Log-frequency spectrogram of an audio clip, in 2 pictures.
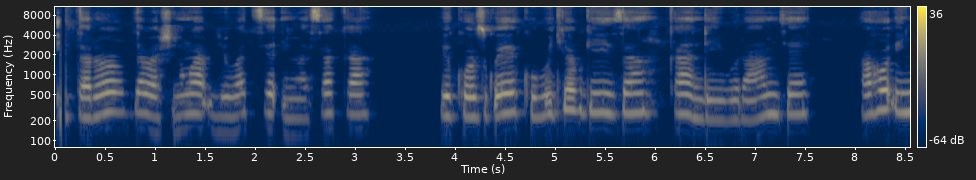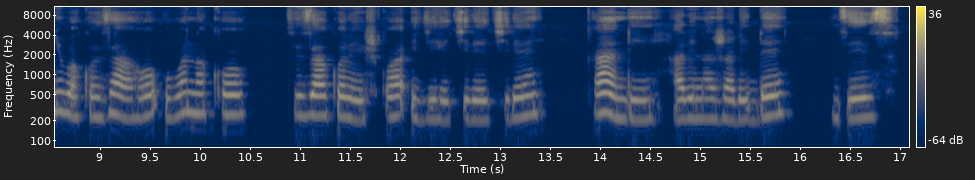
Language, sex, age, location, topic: Kinyarwanda, female, 18-24, Kigali, health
